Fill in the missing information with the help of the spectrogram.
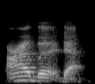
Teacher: Kol-kolah, huruf ba sukun ya. Maka dibacanya abda, dipantulkan ya, dan dipantulkannya alami Bapak Ibu ya.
